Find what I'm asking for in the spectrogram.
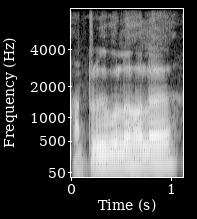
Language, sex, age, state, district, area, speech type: Assamese, male, 45-60, Assam, Majuli, urban, spontaneous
